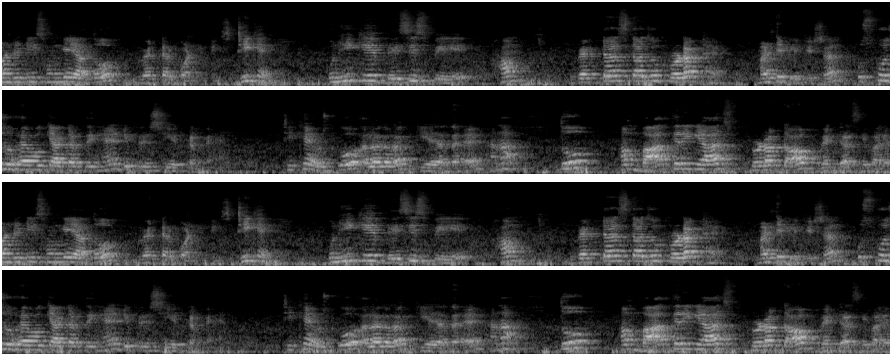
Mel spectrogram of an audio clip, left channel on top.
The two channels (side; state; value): both; normal; correlation 0.88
